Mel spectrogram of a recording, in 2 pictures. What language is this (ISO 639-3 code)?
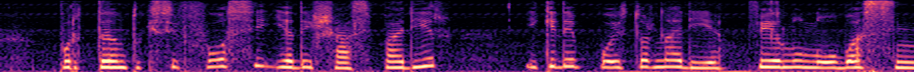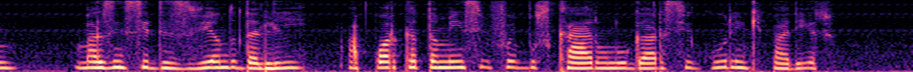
por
